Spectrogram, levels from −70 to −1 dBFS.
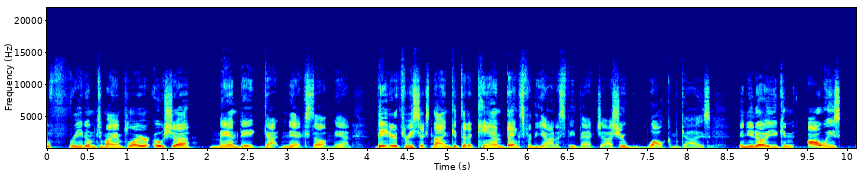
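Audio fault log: No fault was heard in this speech clip.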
